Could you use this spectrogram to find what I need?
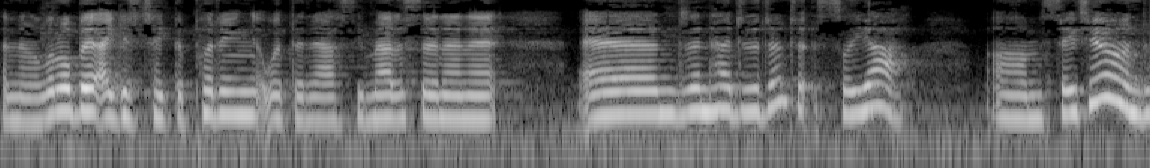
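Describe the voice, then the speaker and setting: At a moderate pace, a woman speaks in a high voice with ordinary pitch variation. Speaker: vlogger. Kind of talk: casual vlog chat.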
